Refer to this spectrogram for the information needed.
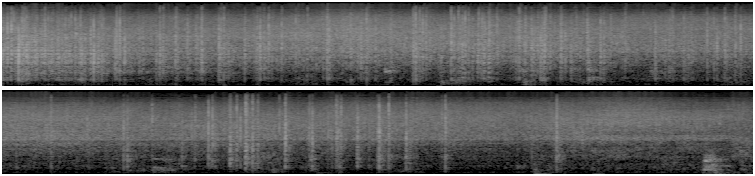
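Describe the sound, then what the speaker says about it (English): Steak sizzling in a hot pan with fresh thyme, a loud, steady hiss of frying with scattered crackles and pops, close and continuous throughout. "I'm gonna throw the fresh thyme in there just to kind of pick up a little bit of the aromatics"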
